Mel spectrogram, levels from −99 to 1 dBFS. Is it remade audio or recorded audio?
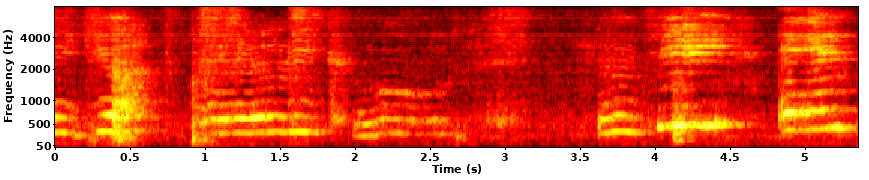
remade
